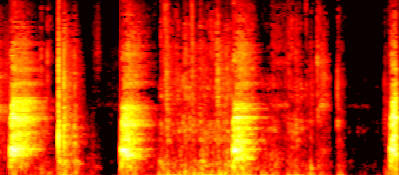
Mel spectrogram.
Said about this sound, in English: Oh, that is my dog, Milo.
